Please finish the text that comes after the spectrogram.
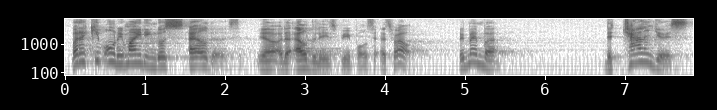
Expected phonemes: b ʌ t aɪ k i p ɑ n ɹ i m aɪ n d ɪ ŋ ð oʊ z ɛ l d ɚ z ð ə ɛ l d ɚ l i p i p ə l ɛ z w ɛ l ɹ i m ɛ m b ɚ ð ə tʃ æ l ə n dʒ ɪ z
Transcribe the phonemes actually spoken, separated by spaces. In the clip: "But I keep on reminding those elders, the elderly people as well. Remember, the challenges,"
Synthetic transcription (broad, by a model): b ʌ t aɪ k i p ɑ n ɹ i m aɪ n d ɪ ŋ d oʊ s ɛ l d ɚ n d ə ɛ l d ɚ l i p i p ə l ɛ s w ɛ l ɹ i m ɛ m b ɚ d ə tʃ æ l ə n dʒ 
